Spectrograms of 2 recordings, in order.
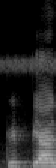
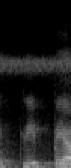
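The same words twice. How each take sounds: First: कृपया squeezed to two syllables, krip-ya; wrong pronunciation. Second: कृपया slowly in three syllables, kri-pa-ya; correct pronunciation. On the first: Teacher showing the mistake, कृपया run together as krip-ya. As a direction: say कृपया as krip-ya, no vowel after p. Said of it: "कृपया नहीं होता". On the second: Teacher correcting learners, कृपया opened out as kri-pa-ya. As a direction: give कृपया a full pa in the middle. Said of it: "कृपया होता है". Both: Shown as a demonstration.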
